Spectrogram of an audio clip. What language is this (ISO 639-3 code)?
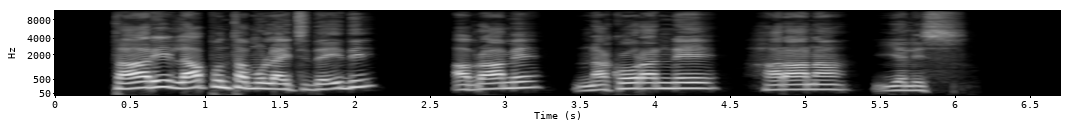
gof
